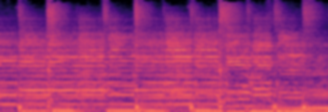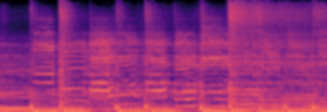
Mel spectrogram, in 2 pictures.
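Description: Live blues band playing between sung lines: electric guitar over drums with a steady beat.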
